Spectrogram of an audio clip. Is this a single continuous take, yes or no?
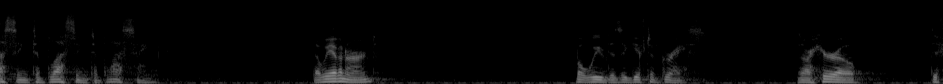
no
